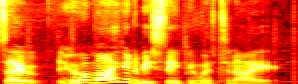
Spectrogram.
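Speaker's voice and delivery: ordinary delivery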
